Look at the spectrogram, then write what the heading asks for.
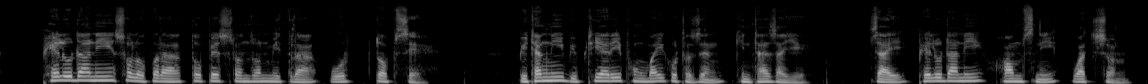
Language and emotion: Bodo, neutral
